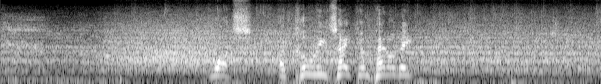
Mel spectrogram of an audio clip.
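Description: A stadium crowd erupts in loud cheering.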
